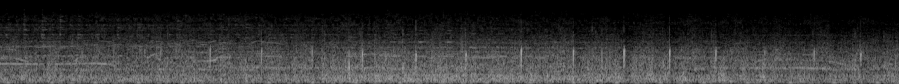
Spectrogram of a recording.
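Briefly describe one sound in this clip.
A crowd of spectators cheers and claps steadily outdoors.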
